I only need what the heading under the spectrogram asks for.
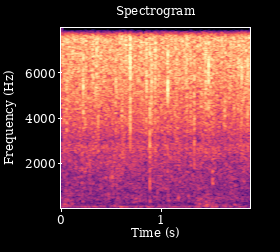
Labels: {"label": "biophony", "recorder": "SoundTrap 300"}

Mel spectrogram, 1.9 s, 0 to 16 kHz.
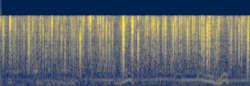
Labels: {"label": "biophony, cascading saw", "recorder": "SoundTrap 600 or HydroMoth"}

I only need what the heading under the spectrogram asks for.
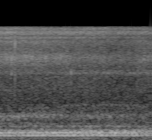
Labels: {"label": "anthrophony, boat engine", "recorder": "HydroMoth"}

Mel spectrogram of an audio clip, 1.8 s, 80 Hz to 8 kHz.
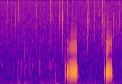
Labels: {"label": "biophony, knock croak", "recorder": "SoundTrap 300"}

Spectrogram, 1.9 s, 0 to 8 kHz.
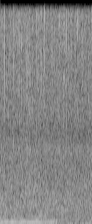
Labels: {"label": "biophony", "recorder": "SoundTrap 300"}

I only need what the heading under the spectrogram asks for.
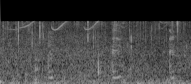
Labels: {"label": "biophony, dolphin", "recorder": "SoundTrap 500"}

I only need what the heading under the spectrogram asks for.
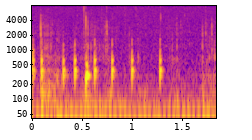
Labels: {"label": "biophony, knock croak", "recorder": "SoundTrap 300"}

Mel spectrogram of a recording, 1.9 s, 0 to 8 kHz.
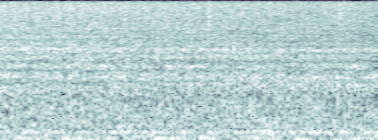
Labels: {"label": "anthrophony, boat engine", "recorder": "SoundTrap 300"}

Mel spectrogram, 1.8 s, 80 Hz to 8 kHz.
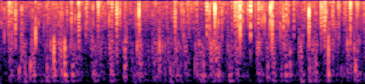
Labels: {"label": "biophony, sea urchins (Echinidae)", "recorder": "SoundTrap 600 or HydroMoth"}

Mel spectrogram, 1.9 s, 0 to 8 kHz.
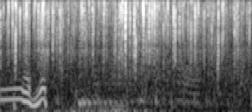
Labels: {"label": "biophony, cascading saw", "recorder": "SoundTrap 600 or HydroMoth"}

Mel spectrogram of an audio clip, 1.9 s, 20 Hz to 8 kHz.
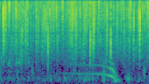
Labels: {"label": "biophony, cascading saw", "recorder": "SoundTrap 600 or HydroMoth"}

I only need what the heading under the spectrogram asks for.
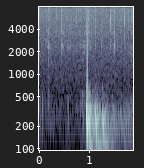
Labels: {"label": "anthrophony, bomb", "recorder": "HydroMoth"}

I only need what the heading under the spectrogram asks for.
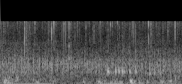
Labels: {"label": "biophony, rattle response", "recorder": "SoundTrap 500"}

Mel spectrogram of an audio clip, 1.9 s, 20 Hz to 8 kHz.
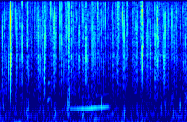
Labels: {"label": "biophony, cascading saw", "recorder": "SoundTrap 600 or HydroMoth"}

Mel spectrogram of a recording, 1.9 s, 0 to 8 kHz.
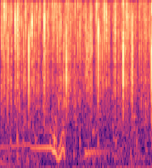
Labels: {"label": "biophony, cascading saw", "recorder": "SoundTrap 600 or HydroMoth"}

